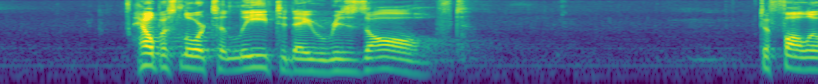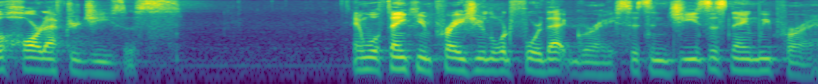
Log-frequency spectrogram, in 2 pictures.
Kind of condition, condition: setting, large echoing room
